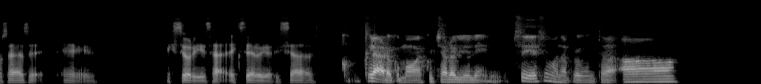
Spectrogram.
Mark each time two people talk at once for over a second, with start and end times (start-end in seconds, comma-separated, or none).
none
